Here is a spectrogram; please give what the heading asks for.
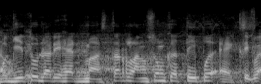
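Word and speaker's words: Tipe-X: Jadi filosofinya kan, ini kan tulisannya tipe X, jadi harus bacanya tipe X. Tipe yang beda dari yang lain.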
